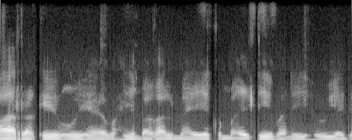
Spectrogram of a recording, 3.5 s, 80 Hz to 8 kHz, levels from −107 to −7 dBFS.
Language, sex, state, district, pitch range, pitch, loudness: Hindi, male, Delhi, New Delhi, 100-105 Hz, 100 Hz, -21 LUFS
